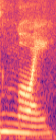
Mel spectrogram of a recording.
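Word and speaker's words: 我: It's just like the end of sing or song, bring, ngoi, bringing. If you can say bringing, you should be able to say ngoi.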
